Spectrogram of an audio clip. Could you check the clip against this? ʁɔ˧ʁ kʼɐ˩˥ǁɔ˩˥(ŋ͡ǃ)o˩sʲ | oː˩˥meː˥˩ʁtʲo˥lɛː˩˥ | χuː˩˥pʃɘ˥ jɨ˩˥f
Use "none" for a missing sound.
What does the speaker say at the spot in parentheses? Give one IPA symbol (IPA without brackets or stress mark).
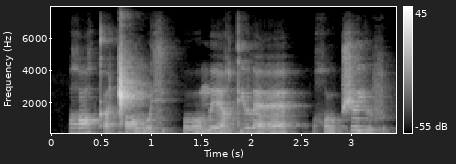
ŋ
